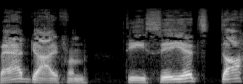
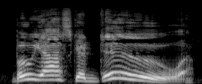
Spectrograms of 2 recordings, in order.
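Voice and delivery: very high, squeaky, swooping, bouncy cartoon voice; 10 semitones higher than usual. Presenting his action figures one by one, doing his Cyborg impression. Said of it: "That's my Cyborg impression".

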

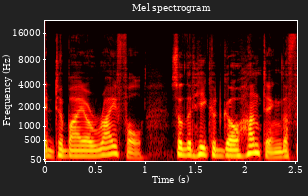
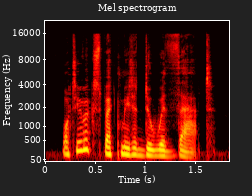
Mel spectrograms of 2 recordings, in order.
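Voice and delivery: irritated, annoyed, muttered grumble; 3 dB quieter than usual. A wife tosses her husband's invitation on the table, annoyed mutter. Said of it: "muttered, annoyed".

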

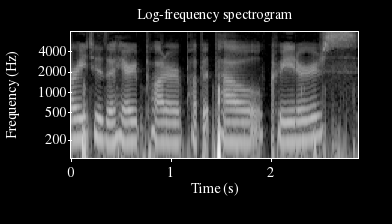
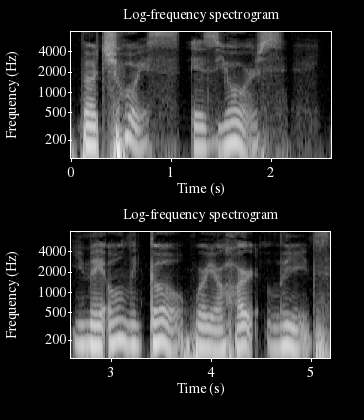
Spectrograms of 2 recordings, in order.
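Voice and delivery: deep, poetic creature voice; 2 semitones lower, 4 dB louder than usual. Doing a series of Pokemon voices, next up is Lugia, Lugia voice. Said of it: "that makes me feel so deep and poetic".

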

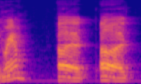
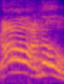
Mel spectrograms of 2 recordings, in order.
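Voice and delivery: mock squeaky, very high little sob, crying; 14 semitones higher than usual. Joking that a toothbrush would cry at gray teeth: mock crying toothbrush voice. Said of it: "the toothbrush gonna cry. I'm like".

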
